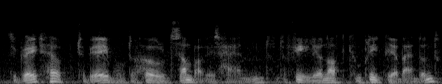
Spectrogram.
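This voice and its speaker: An actor in a radio drama playing a grave, world-weary family doctor, measured, formal and authoritative. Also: male voice, a bass voice, sing-song, creaky, exaggerated voice. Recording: muffled, noisy old radio recording.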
